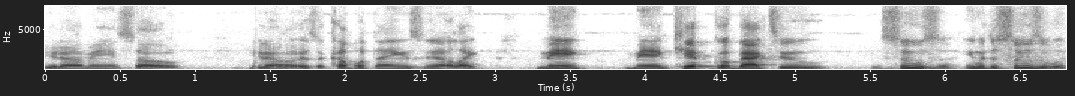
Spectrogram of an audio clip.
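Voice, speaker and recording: A normal speaking voice from a man, fairly high-pitched, at a fairly quick pace with ordinary pitch variation and big swings in loudness. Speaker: former basketball player and author. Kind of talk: casual chat.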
